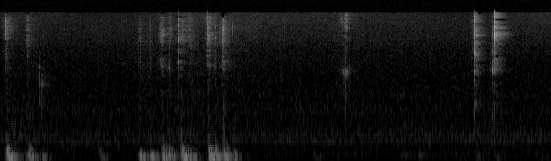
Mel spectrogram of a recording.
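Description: Computer keyboard typing in two short runs of keystrokes, then two or three sharp clicks near the end, a mouse button clicking.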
